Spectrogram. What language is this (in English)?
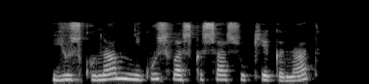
Mari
